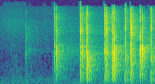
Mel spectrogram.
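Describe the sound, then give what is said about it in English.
Faint audience applause: after a couple of lone claps it builds into several quick, uneven bursts of clapping from a small crowd. “No. Don't applaud that.”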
